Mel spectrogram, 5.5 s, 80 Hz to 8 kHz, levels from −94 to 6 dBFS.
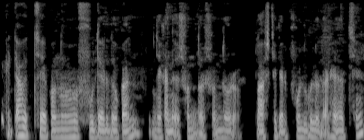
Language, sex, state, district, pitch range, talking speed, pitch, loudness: Bengali, male, West Bengal, Kolkata, 115-125 Hz, 155 wpm, 120 Hz, -32 LUFS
